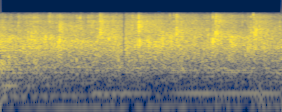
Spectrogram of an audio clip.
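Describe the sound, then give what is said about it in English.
Steady, dense applause from a crowd fills the whole stretch, many hands clapping at once in a continuous wash of sound with no voices on top. “Oh, if you are clapping, clap well.”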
